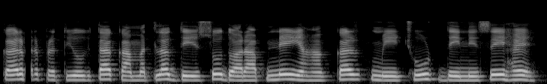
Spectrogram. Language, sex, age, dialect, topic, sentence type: Hindi, female, 18-24, Awadhi Bundeli, banking, statement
